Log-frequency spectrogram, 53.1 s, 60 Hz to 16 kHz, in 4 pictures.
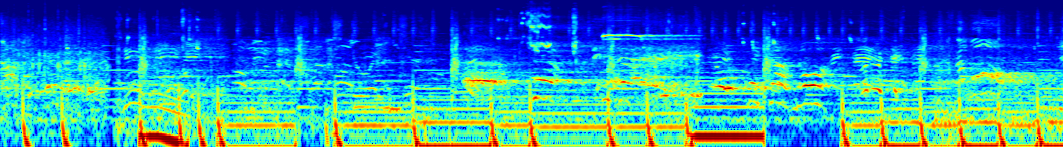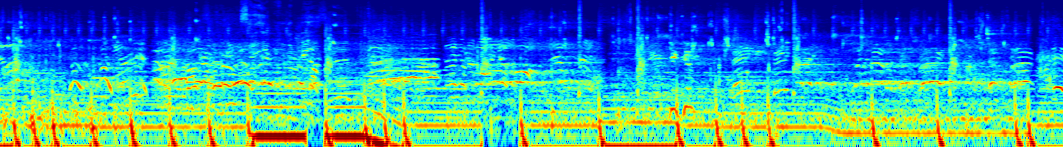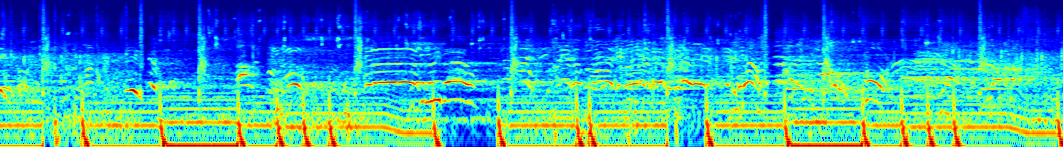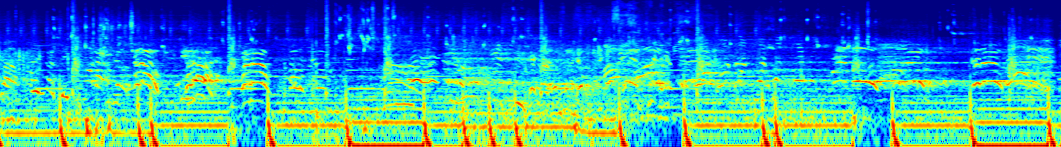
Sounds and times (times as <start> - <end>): Speech: 0.0 - 5.2, 5.8 - 28.9, 29.5 - 53.1
Hubbub, speech noise, speech babble: 0.0 - 53.1
Music: 0.0 - 53.1.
